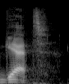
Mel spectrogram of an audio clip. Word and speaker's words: Gad: Gad would be pronounced Gat in Hebrew. Actually, Gat. There's no E, it's more of an aw sound.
